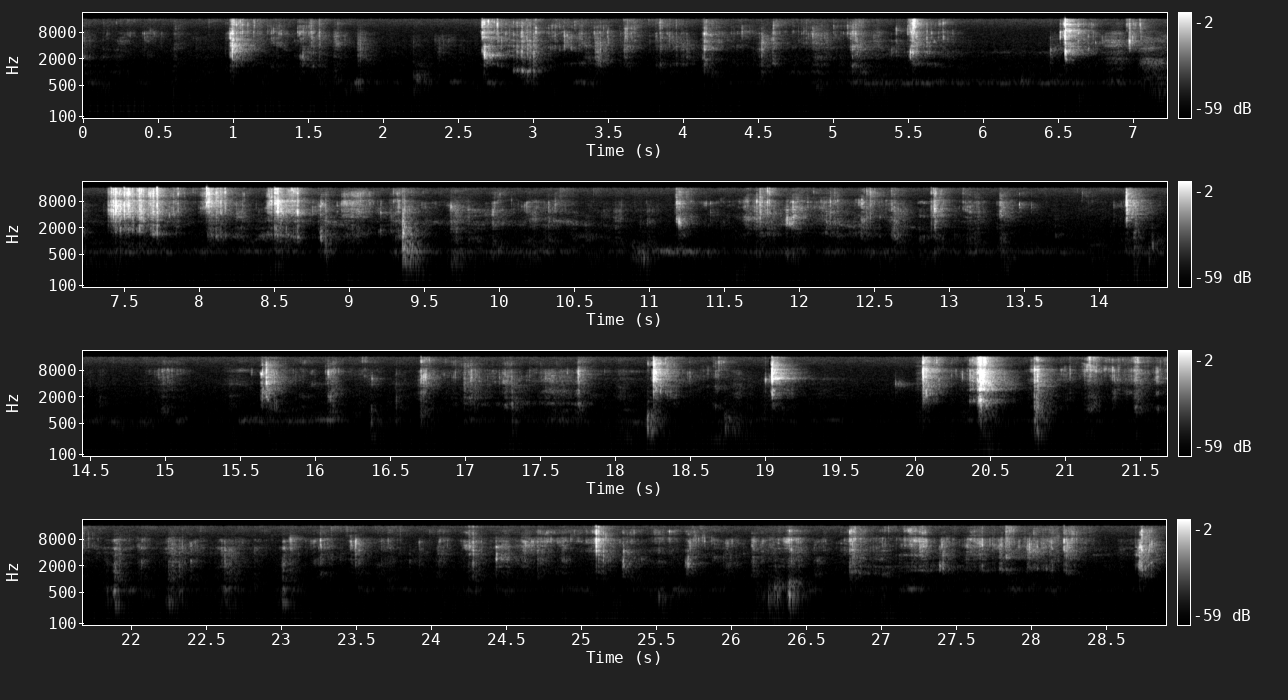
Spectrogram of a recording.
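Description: Close-up eating sounds: irregular crunching and chewing of a meal of rice, crisp-fried dried salted fish and raw vegetables, with fingers picking at food on the plate.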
